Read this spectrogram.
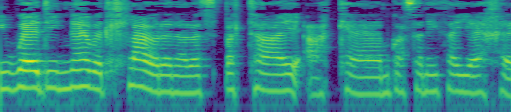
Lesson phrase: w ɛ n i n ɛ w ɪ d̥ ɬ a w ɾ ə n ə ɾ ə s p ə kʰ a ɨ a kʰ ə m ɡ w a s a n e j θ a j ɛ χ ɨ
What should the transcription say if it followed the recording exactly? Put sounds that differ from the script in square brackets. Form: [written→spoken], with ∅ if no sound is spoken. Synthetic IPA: w ɛ [n→d] i n ɛ w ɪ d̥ ɬ a w ɾ ə n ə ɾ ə s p ə [kʰ→tʰ] a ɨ a kʰ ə m ɡ w a s a n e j θ a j ɛ χ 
